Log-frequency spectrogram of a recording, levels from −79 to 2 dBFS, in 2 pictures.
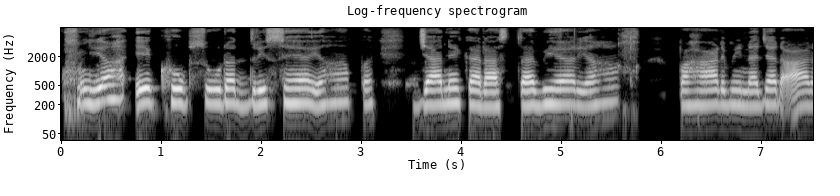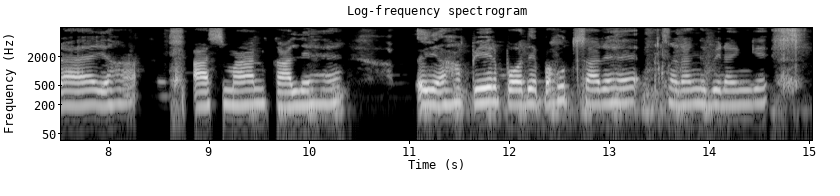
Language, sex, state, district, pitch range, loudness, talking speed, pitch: Hindi, male, Bihar, Samastipur, 195-215 Hz, -16 LUFS, 125 wpm, 205 Hz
